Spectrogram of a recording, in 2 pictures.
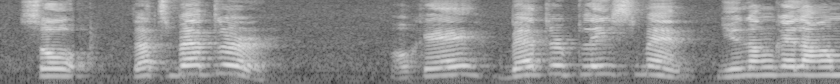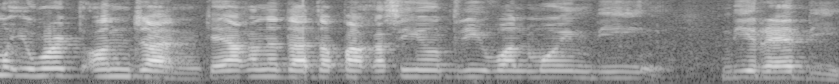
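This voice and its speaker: Against noticeable background noise, a woman speaks at a moderate pace with a medium pitch and lively intonation. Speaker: violin teacher. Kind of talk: masterclass coaching.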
